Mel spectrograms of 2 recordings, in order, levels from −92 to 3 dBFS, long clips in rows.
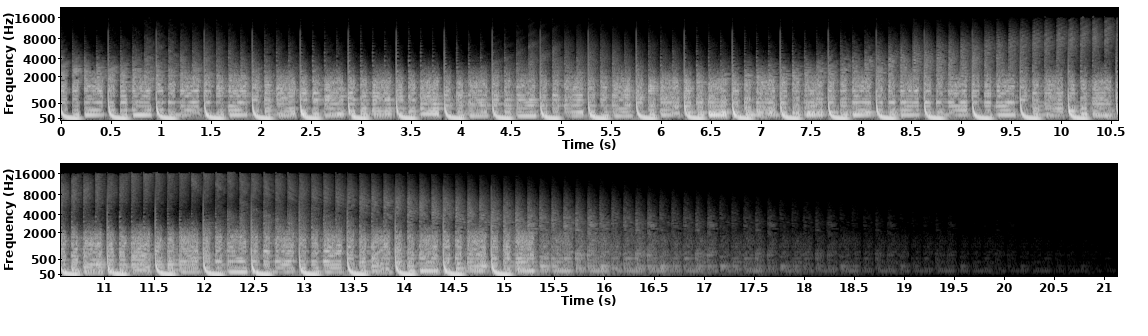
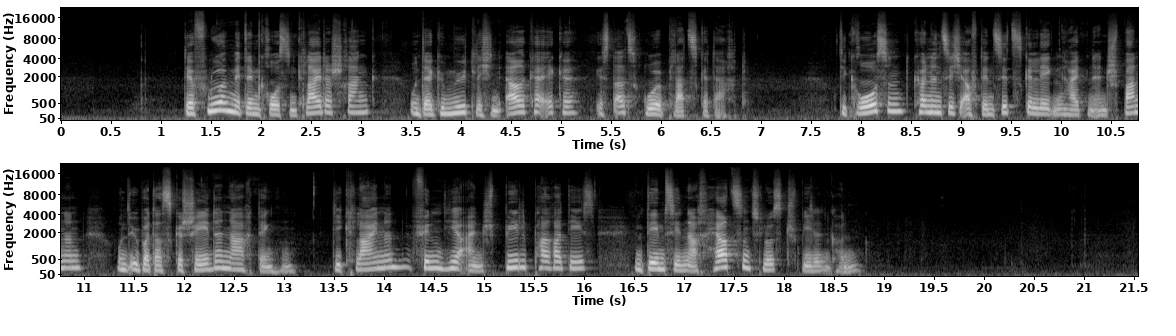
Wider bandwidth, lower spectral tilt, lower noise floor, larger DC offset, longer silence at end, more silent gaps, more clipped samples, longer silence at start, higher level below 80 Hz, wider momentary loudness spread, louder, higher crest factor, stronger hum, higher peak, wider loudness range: about the same, 15 kHz vs 15.5 kHz; first, -7.5 dB/octave vs -6 dB/octave; first, -80 dBFS vs -64 dBFS; neither; first, 4.5 s vs 2.8 s; neither; neither; second, 0 s vs 1.25 s; first, -22 dBFS vs -58 dBFS; second, 3 LU vs 12 LU; first, -19 LUFS vs -25 LUFS; second, 14 dB vs 20 dB; neither; about the same, -4 dBFS vs -6 dBFS; about the same, 5 LU vs 4 LU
